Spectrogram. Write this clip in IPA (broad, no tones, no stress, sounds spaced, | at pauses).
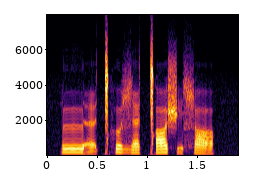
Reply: lː æ̰ ǀʰ o ɮ æ ǀ ɒ ʃ ḭ ɬ ɒ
